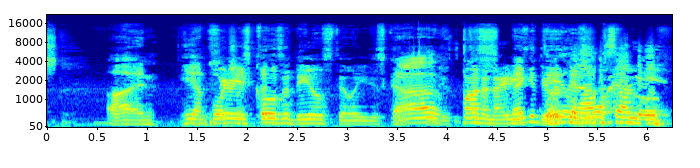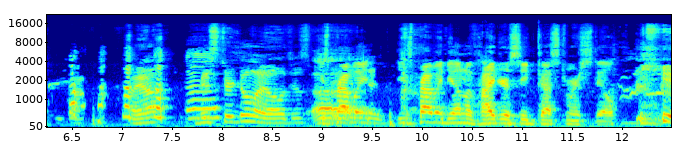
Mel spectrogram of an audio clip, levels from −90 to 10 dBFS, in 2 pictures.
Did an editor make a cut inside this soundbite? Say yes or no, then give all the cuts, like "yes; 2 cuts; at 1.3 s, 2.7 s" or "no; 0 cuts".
yes; 1 cut; at 4.2 s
